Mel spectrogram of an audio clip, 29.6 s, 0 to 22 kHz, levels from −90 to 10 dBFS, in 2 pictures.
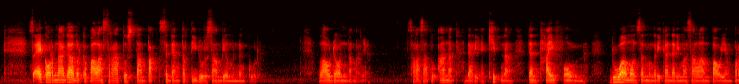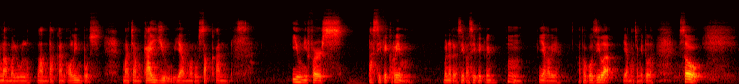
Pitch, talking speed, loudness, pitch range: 95 Hz, 100 wpm, -38 LUFS, 90-100 Hz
